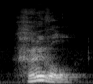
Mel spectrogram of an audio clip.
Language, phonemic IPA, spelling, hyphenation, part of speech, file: Dutch, /ˈɣryu̯əl/, gruwel, gru‧wel, noun, Nl-gruwel.ogg
- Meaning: 1. abomination, horror, something that is abhorrent 2. gruel, especially made with barley grits, usually sweetened with berry juice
